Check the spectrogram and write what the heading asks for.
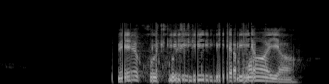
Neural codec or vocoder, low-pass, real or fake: none; 7.2 kHz; real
